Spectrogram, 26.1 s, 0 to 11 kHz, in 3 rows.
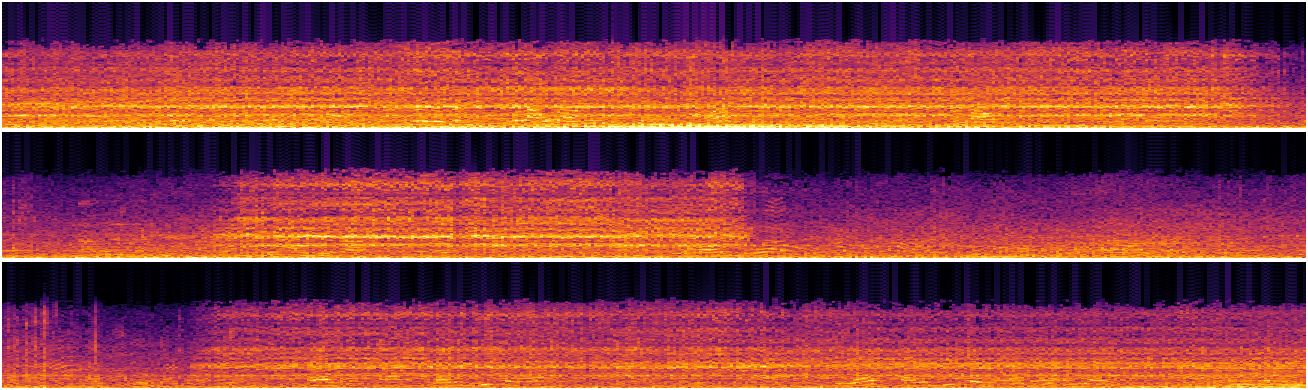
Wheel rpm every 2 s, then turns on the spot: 150, 160, 160, 160, 30, 120, 130, 0, 0, 60, 110, 110, 110.
none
